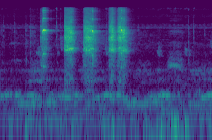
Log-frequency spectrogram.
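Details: Black francolin giving a phrase of four harsh, rasping, grating notes in quick succession, followed by quieter background sounds.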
